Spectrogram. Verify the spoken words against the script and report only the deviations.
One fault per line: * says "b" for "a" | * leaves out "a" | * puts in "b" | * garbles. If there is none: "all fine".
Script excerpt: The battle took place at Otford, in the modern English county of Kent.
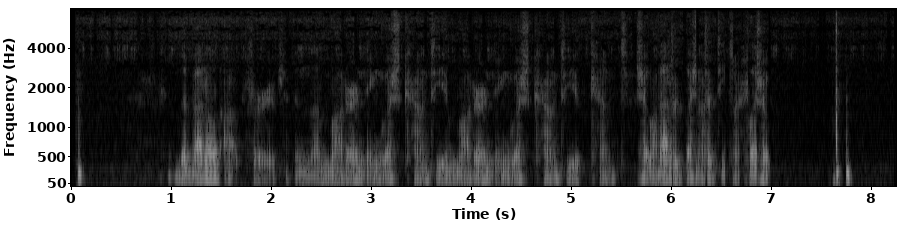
* says "Otford in the modern English county" for "took place at Otford in the"
* garbles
